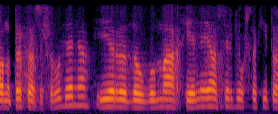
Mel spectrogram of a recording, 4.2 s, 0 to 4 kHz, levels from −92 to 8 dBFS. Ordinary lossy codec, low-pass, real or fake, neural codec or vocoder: AAC, 16 kbps; 3.6 kHz; real; none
